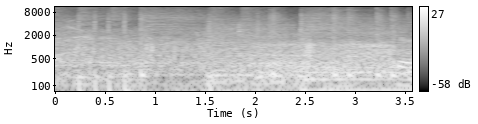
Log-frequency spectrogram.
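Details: Music with vehicle noise and some speech; no animal sound is heard.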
